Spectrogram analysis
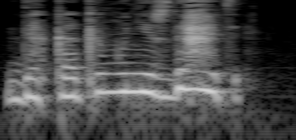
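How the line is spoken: Laughing girl. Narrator (Russian): смеялась девушка

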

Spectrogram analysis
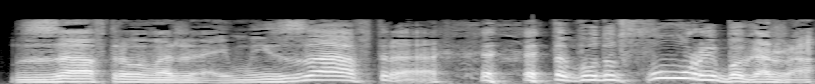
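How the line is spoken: Laughing, haughty disdain. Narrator (Russian): засмеялся тетеря и добавил с надменным пренебрежением

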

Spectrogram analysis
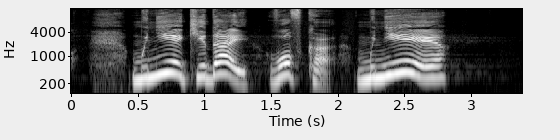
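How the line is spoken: Shout. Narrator (Russian): Один в белой кепке кричал

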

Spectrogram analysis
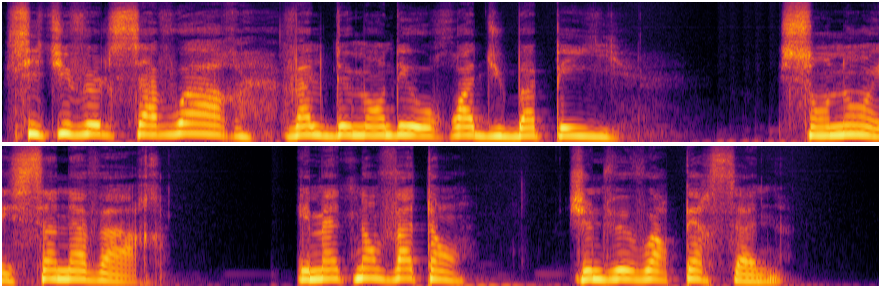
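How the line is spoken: Growled, grimacing. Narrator (French): L'autre gronda, grimaçant

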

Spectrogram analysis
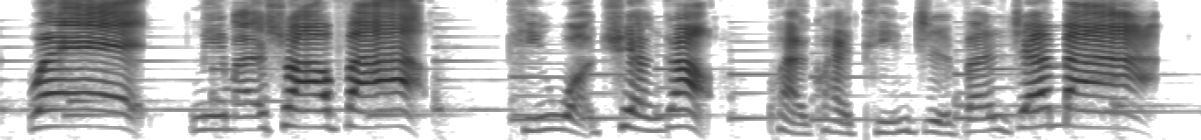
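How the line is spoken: Shouting as loud as possible. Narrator (Chinese): 虾虎鱼……尽他所能大声的喊

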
